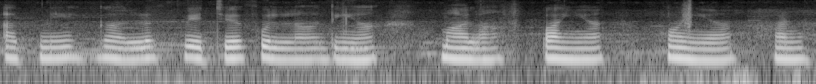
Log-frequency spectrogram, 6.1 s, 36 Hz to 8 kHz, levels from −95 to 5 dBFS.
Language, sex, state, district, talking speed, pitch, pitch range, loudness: Punjabi, female, Punjab, Kapurthala, 90 wpm, 185 Hz, 180-195 Hz, -18 LUFS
